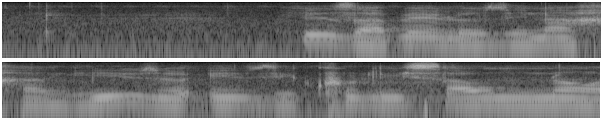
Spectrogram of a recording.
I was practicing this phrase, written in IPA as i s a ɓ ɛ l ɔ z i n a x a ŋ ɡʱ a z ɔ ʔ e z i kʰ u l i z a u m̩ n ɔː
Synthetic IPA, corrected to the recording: i z a ɓ ɛ l ɔ z i n a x a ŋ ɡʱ i z ɔ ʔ e z i kʰ u l i s a u m̩ n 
